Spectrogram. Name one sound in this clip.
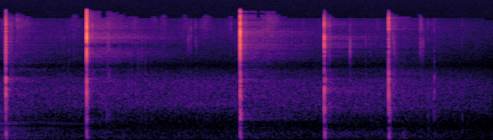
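Footsteps knock sharply on a hard floor.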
